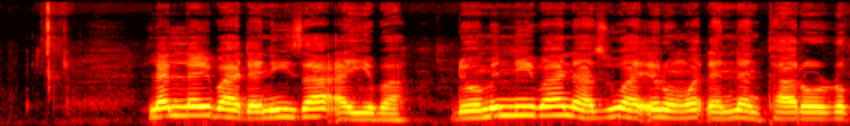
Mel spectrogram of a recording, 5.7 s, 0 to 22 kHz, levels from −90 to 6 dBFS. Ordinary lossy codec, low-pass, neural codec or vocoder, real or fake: none; none; none; real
